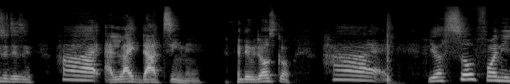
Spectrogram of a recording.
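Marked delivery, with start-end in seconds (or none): 0.5-1.0 high, cute imitation of a girl's hello; girly hi. Imitating girls' cute greeting. 3.2-5.1 high, cute girl's voice imitation; girly greeting. Imitating girls greeting him in passing.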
